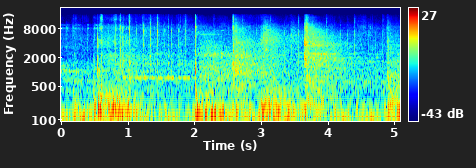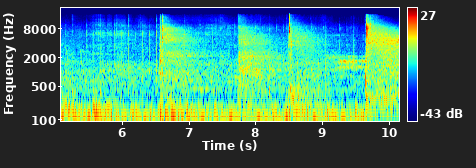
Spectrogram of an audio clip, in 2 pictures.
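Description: Inline skate wheels rolling over plywood ramps and concrete, with several sharp knocks and thuds from landings and skate impacts, over background music.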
